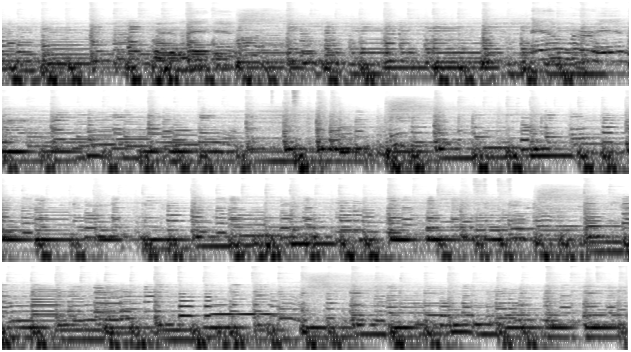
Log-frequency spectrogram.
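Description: A live band playing an instrumental break on electric guitars over a steady bass and drum beat, with lead guitar lines that include bent notes.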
